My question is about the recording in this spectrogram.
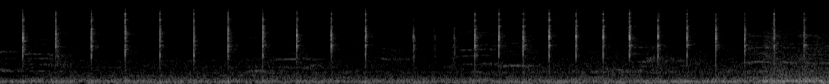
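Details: Honda Activa 5G engine, half opened, first time opened: sharp metallic clicks about three per second as the connecting rod is rocked by hand over a low hum; connecting rod knock from bearing play.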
